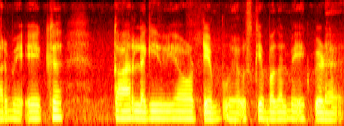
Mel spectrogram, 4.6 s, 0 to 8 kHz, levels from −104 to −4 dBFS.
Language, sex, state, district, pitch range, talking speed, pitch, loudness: Hindi, male, Uttar Pradesh, Lucknow, 120-130 Hz, 180 wpm, 125 Hz, -19 LUFS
